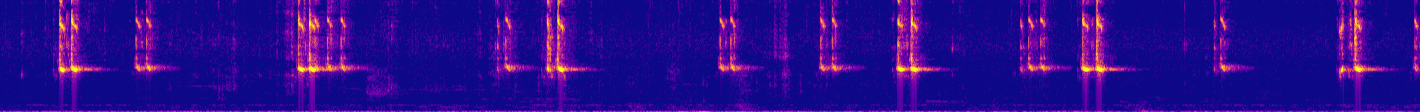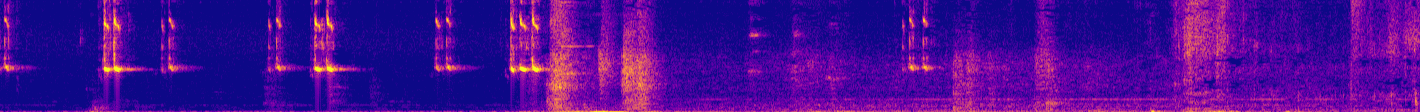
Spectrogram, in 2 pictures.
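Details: Crickets chirping in short high bursts repeated every second or so, over a low background rumble; around the ten-second mark a loud thump and rustling noise cut in and the chirps fade out.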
